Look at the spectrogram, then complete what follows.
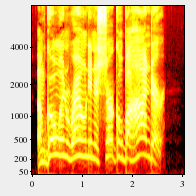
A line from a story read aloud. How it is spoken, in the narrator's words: Bill shouted back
